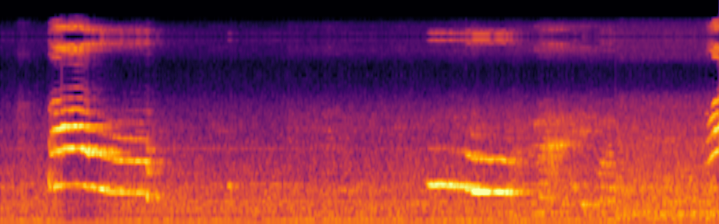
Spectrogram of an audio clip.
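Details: Bengal cat at home giving a bright arched meow near the start, then a quieter falling meow about three seconds later, with a faint hum in the background.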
